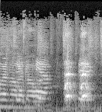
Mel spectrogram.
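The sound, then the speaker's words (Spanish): Dog barking: two sharp, loud barks close together come after a stretch of a voice talking. “¡Cállate, perro!”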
